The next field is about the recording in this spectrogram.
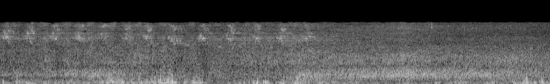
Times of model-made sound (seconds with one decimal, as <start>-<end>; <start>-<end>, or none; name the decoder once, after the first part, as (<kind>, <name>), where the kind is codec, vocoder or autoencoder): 0.0-4.6 (vocoder, Vocos)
